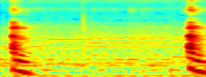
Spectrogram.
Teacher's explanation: berfungsi sebagai titik artikulasi dan artikulator proses artikulasinya ialah artikulasi Nasa terjadi apabila jalur udara dihambat oleh daerah artikulasi namun udara berhasil keluar lewat hidung · Bunyi M termasuk bunyi konsonan, yaitu bunyi yang mana ketika diucapkan terhambat oleh alat ucap. Bunyi M letak artikulasinya pada bilabia, yaitu dihasilkan dengan cara mempertemukan kedua bibir. Jadi bibir atas dan bibir bawah sama-sama berfungsi sebagai titik artikulasi dan artikulator. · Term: artikulasi nasal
